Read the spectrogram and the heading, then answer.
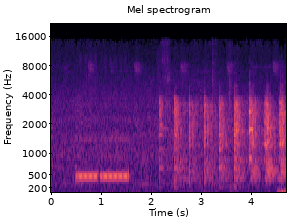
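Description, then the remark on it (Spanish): A telephone ringing tone from a phone call being placed sounds once, a steady low-pitched buzz lasting about a second with a brief break in the middle, followed by a quick run of bright, rhythmic pulses. No one speaks. “Vamos a ver qué sucede si llamamos.”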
